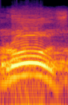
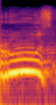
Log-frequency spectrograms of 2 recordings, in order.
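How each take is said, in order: First: The vowel is a mid 'o' sound. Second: The vowel is a close 'u' sound. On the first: The speaker calls it right. "ও উচ্চারণ" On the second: The speaker calls it wrong. "এটা রুজ এরকম না"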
